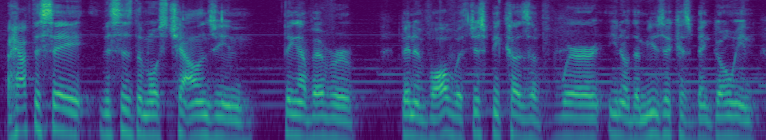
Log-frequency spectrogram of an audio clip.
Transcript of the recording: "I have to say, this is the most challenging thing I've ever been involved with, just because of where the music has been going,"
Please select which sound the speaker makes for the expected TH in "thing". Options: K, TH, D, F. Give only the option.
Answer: TH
